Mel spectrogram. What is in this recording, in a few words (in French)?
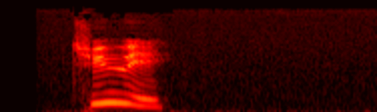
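"Tuer", French; phonetique; les voyelles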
